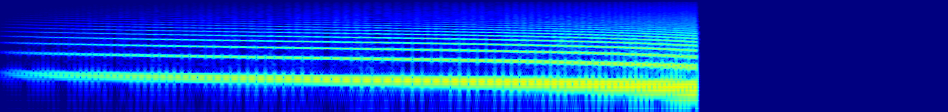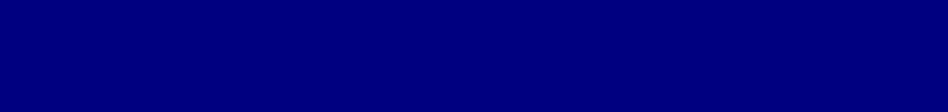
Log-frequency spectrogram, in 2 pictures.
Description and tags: synthesized sound of "dropping" tone with shorter decay
dropping, sound, synth, synthesis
